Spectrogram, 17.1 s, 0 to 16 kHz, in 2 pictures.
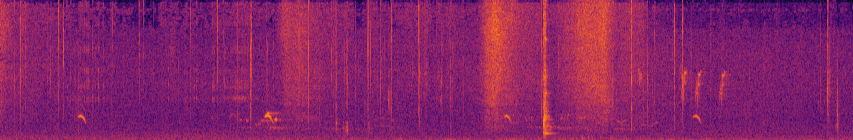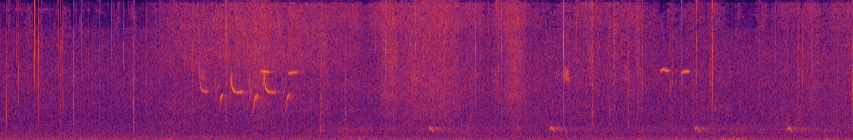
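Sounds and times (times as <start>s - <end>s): low outdoor background rumble: 0.0s - 17.0s
small birds chirping: 0.7s - 1.0s, 2.2s - 3.9s, 5.0s - 7.4s, 10.3s - 17.0s.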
